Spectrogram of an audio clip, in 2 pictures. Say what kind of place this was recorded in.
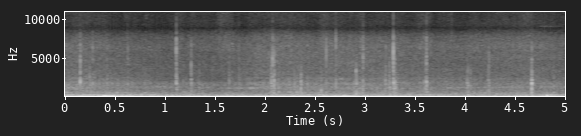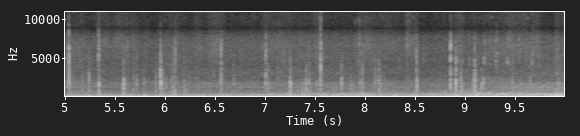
street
